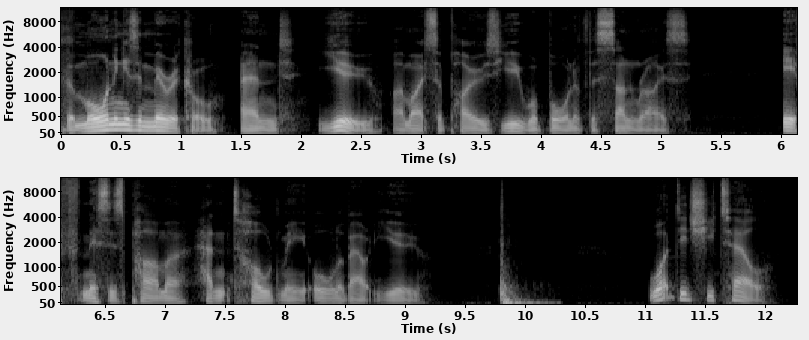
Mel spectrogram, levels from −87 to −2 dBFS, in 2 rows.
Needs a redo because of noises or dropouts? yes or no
yes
